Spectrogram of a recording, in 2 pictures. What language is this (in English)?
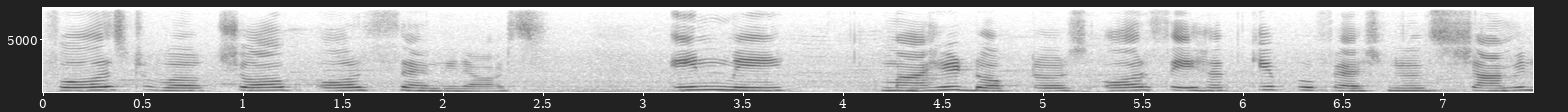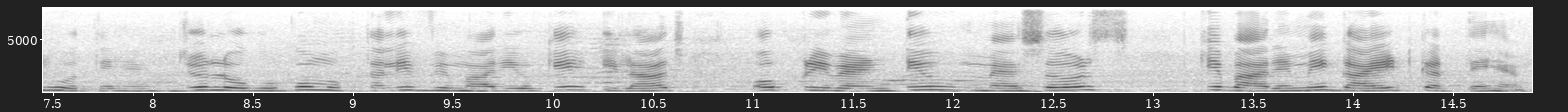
Urdu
